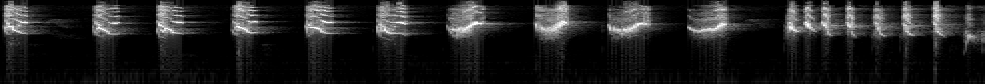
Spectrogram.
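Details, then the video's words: Long-tailed shrike singing as a training model for other birds: evenly spaced high chirps about three per second, shifting to warbled dipping notes, then ending in a fast run of short ticks. "MASTERAN CENDET ANTI GAGAL - CENDET MANAPUN IKUT BUNYI DENGAR INI"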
